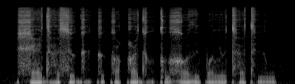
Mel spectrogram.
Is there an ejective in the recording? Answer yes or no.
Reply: yes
